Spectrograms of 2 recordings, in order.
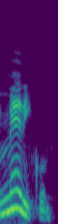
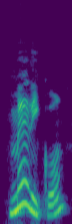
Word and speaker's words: médico: marca veamos el caso de médico médico la sílaba tónica es mail o sea que no están en la última sílaba ni en la penúltima sílaba sino en la antepenúltima sílaba a sílaba tónica que dice la regla que todas las estructuras llevan tilde igual ocurre con las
